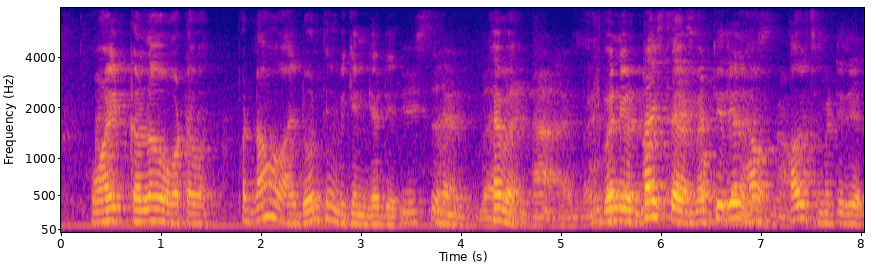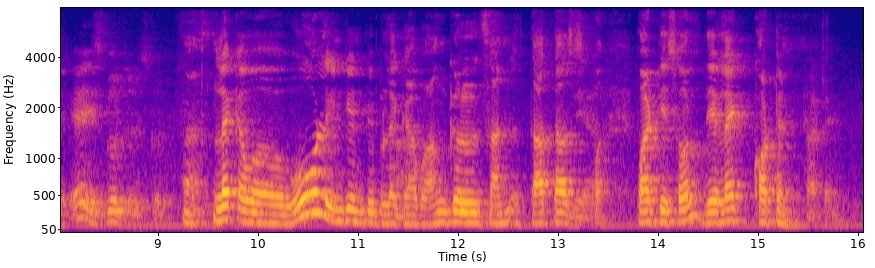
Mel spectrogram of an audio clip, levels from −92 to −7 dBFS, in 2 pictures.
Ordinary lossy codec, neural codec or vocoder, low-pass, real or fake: none; none; none; real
